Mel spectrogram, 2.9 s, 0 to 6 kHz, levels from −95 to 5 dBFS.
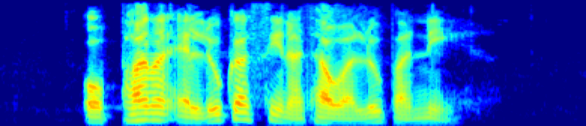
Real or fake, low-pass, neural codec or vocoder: real; 5.4 kHz; none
